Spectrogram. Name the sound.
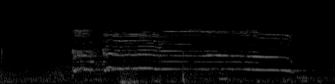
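rooster crowing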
